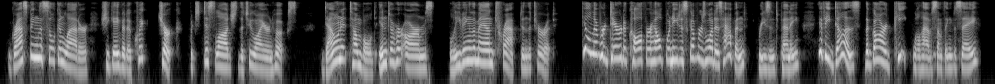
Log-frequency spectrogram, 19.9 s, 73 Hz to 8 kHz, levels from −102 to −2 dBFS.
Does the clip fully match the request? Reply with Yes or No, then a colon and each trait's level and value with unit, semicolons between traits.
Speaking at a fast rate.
No: average, 165 wpm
